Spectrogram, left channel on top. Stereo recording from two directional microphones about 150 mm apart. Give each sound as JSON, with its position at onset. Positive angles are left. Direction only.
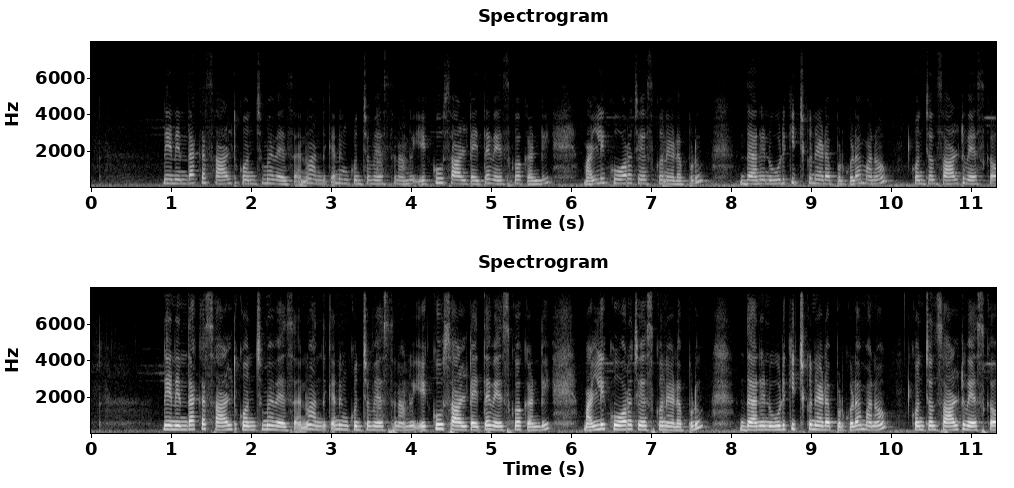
{"t": 0.9, "sound": "a woman's voice", "side_deg": -40}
